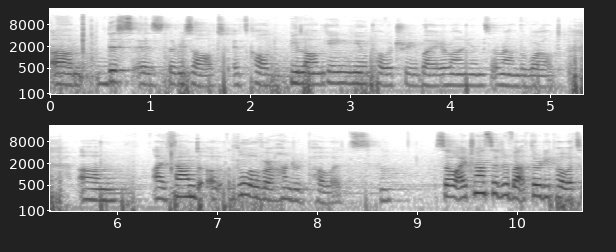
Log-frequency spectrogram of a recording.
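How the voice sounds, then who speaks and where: A middle-aged woman, a literary translator whose first language is Persian, talks to a live audience at a reading event. She explains her work in a thoughtful, steady way and pauses often on fillers. Her pitch sits in a middle range, with a faint hiss of noise under the recording. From born in London, grew up partly in Iran. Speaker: literary translator giving a talk.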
